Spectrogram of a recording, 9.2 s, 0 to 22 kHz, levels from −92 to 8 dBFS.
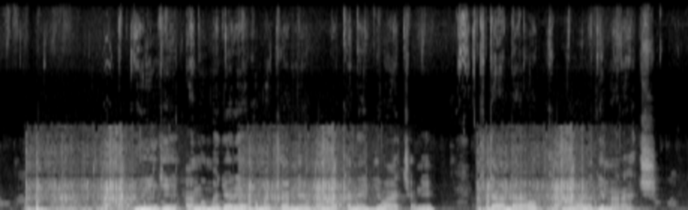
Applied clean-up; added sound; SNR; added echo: none; Splash, splatter; 2 dB; none.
